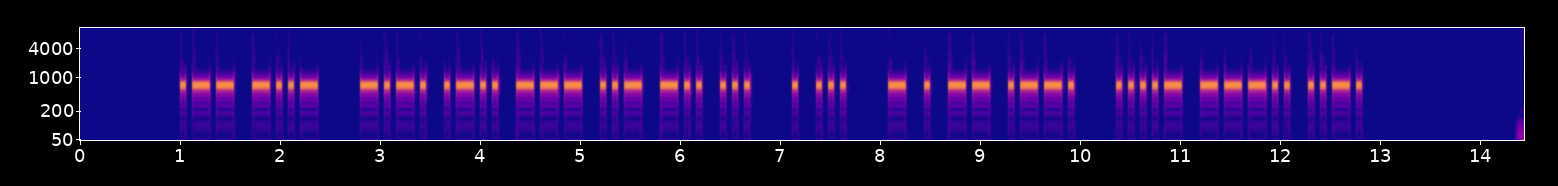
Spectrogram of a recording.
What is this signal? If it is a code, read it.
Morse code, heard as a keyed tone, about 20 wpm, 700 Hz. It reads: WX CLOUDS ES TEMP 48F
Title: Practice QSO - Exchange 2 - Info - 20wpm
